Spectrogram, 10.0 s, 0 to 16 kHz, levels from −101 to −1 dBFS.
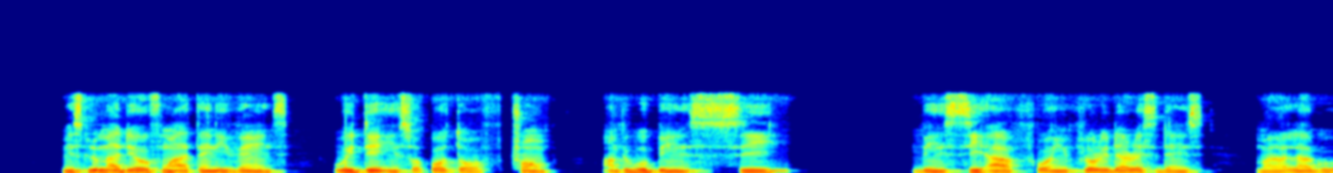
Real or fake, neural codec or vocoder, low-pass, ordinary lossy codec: real; none; 7.2 kHz; none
